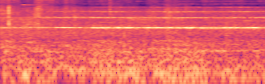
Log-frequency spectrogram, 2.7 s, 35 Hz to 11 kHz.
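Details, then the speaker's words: Excel hydraulic elevator (originally Schindler MT, Monitor TR1500 fixtures) in a parking garage; a piercing steady high squeal over low rumble while moving. Speaker suspects a bad clutch; unconfirmed. "And there it is right there. That's how loud it is."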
